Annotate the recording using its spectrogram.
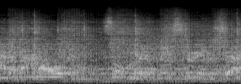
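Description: Live heavy rock band playing, with distorted electric guitars and a drum kit with cymbal strokes, heard from the crowd in a bar room.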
